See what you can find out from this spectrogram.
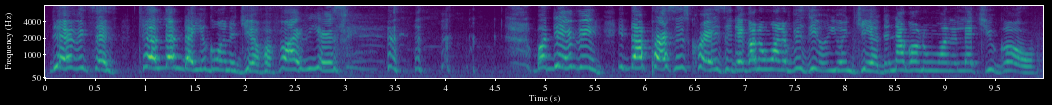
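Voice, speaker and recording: Lady cohosting a live chat, super high voice, laughs a lot, reads out viewer comments. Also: normal speed. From Jamaica. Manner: laughs often, animated, addresses viewers by name. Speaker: co-host reading viewer comments. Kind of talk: casual live-stream chat.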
